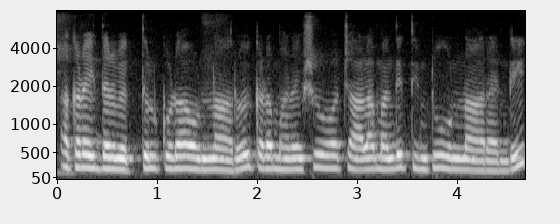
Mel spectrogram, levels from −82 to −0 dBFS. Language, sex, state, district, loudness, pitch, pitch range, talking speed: Telugu, female, Telangana, Hyderabad, -14 LUFS, 210 Hz, 195-220 Hz, 130 wpm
